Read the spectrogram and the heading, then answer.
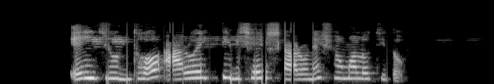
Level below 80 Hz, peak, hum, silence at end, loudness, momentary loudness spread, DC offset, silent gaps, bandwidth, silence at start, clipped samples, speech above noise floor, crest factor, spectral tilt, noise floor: -54 dBFS; -2 dBFS; none; 0.95 s; -16 LUFS; 9 LU; under 0.1%; none; 7.4 kHz; 0.7 s; under 0.1%; 68 dB; 16 dB; -4 dB/octave; -84 dBFS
